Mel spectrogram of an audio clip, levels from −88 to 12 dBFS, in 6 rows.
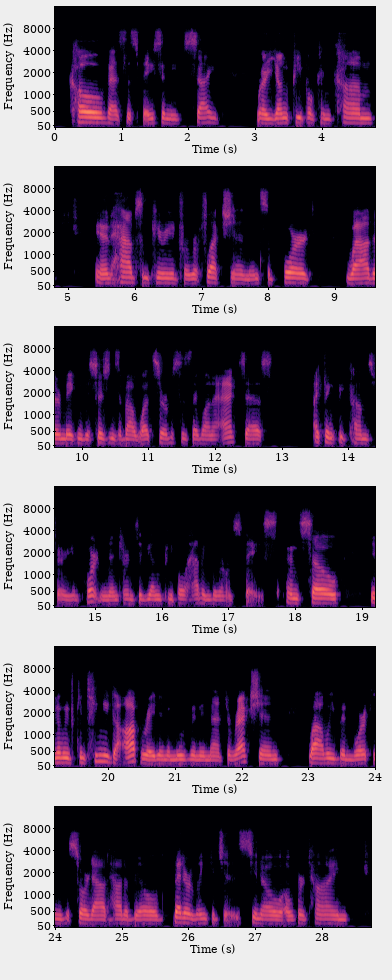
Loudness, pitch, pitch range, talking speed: -28 LUFS, 130 Hz, 125-145 Hz, 155 wpm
